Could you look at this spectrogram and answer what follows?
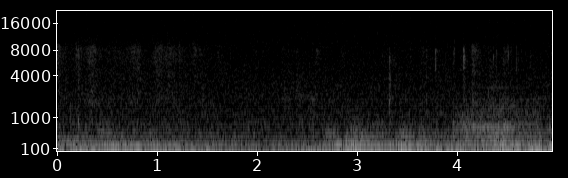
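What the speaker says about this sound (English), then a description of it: "there's a pressure plate right there that activates some lightning bolts" In Elden Ring, a pressure plate triggers a volley of lightning bolts. A dense, rumbling thunder crackle rolls on with rain-like hiss and swells slightly louder toward the end.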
